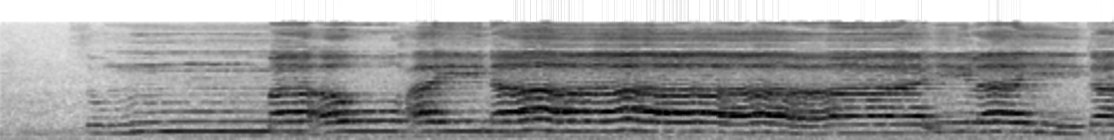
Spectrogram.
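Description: A young female voice reciting the Quran in melodic tilawah style: long held notes with ornamented turns in pitch, starting about a second in after a short pause for breath.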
